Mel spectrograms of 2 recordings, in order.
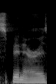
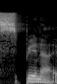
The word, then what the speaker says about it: Spiner: And it's Spiner. If we're getting into pronunciation, it's Spiner. – It's definitely not. That's Spinner. – No, it's not. The two N's is Spinner. – Yeah, that's how you spell it. Let's look it up. – Brent Spiner. Data from Star Trek. – Yeah, I know. – It's Spiner. One N.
